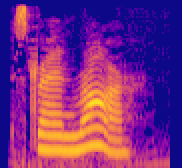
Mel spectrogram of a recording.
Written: stranraer

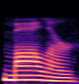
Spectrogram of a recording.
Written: Mahler

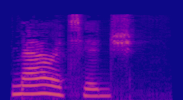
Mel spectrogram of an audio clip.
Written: maritage

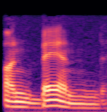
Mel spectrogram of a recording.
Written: unbend

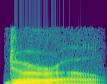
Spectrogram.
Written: duro

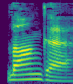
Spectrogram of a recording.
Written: longa

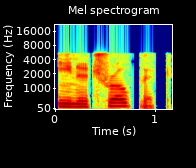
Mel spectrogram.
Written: inotropic

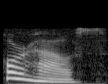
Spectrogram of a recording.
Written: whorehouse

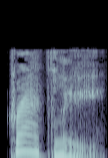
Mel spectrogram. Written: crackly

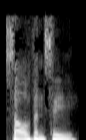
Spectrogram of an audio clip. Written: solvency

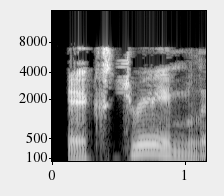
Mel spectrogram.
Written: extremely

